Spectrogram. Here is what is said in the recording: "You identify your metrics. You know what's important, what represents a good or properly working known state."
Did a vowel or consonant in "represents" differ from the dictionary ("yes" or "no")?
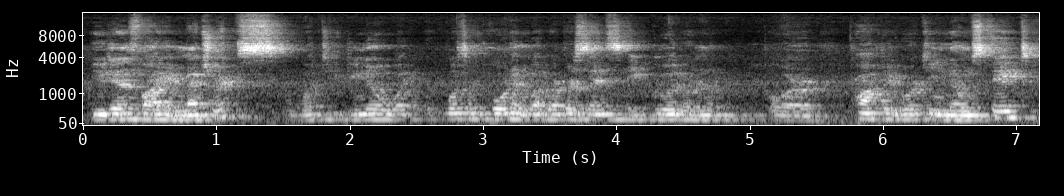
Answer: no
